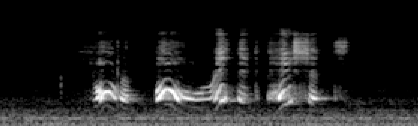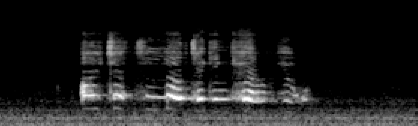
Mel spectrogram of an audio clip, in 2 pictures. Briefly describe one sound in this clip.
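A toy stethoscope plays short electronic sounds when its button is pressed.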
